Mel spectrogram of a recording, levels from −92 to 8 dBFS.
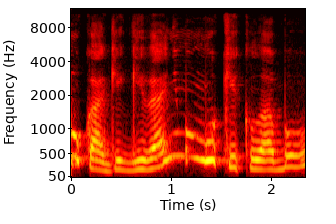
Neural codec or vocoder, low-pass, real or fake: none; 10.8 kHz; real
